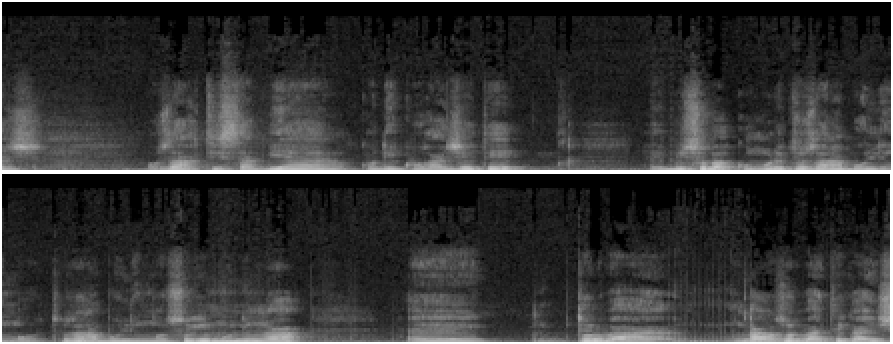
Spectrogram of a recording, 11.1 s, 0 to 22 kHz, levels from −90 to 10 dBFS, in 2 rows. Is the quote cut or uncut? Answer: uncut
